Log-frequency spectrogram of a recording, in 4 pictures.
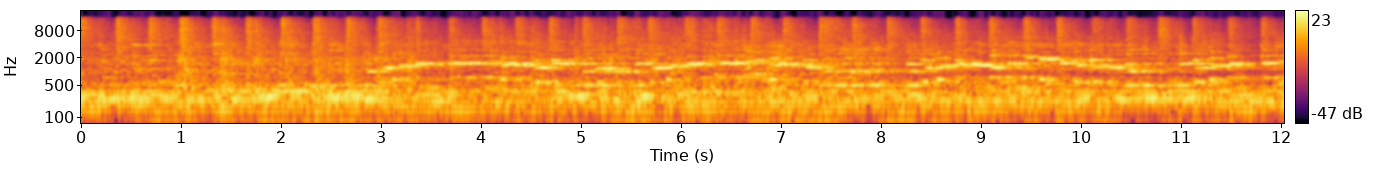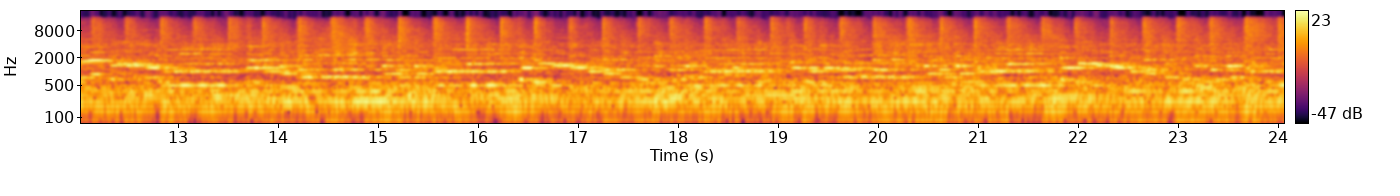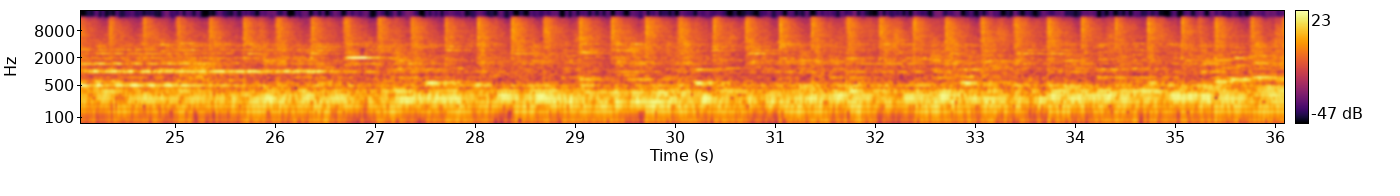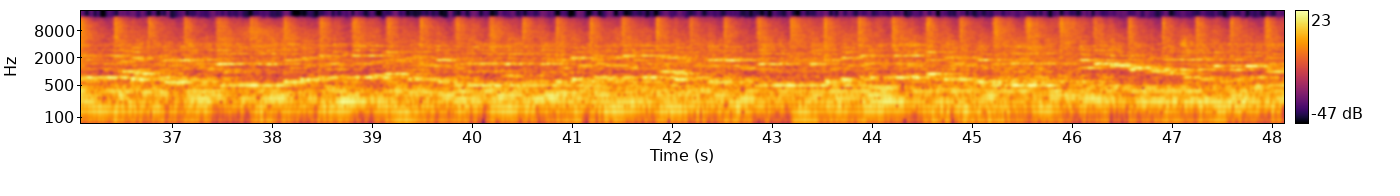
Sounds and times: Music: 0.0s - 48.1s.

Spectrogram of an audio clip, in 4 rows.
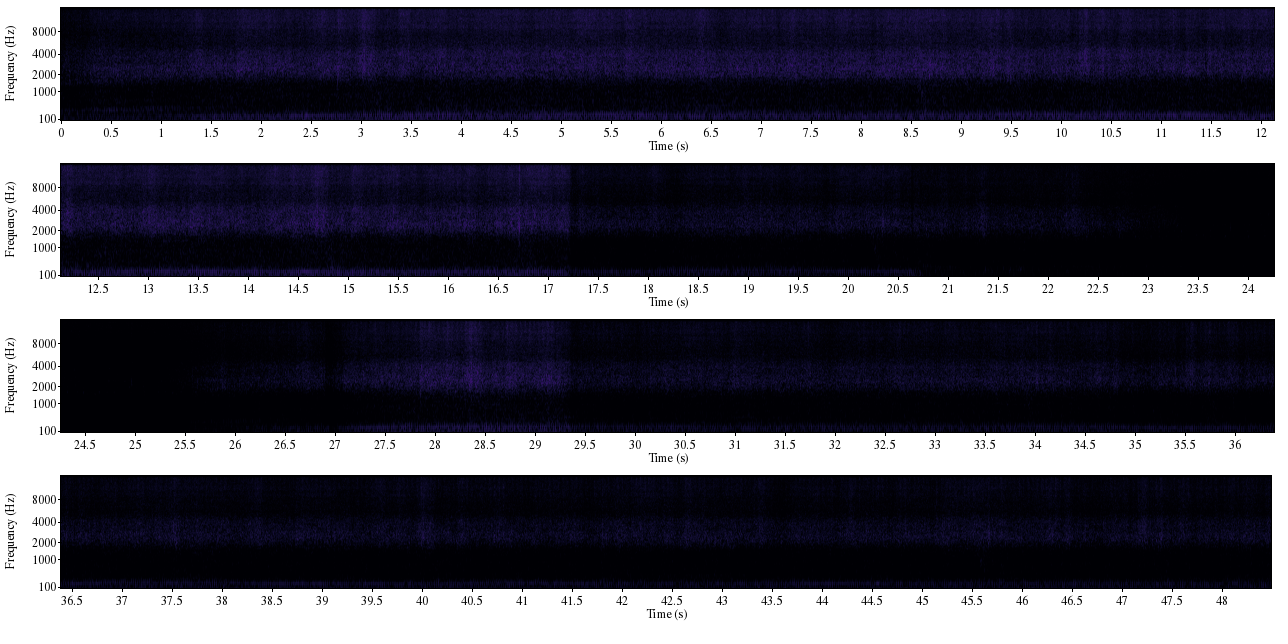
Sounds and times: Motorboat, speedboat: 0.0s - 48.4s.

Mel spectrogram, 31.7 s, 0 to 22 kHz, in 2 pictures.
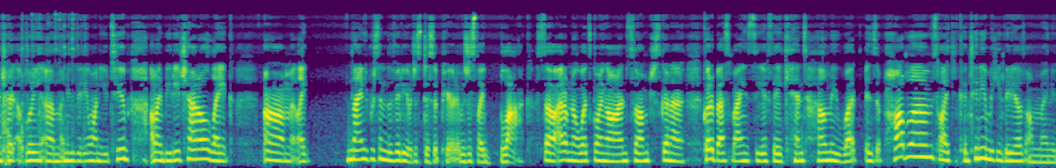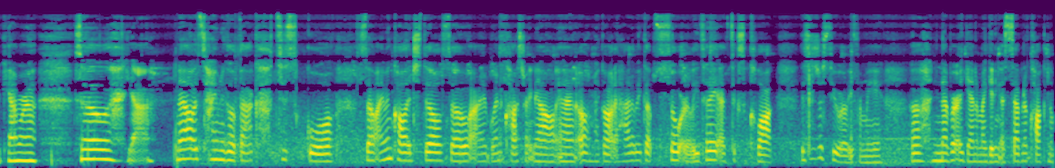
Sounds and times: Speech: 0.0s - 31.6s.

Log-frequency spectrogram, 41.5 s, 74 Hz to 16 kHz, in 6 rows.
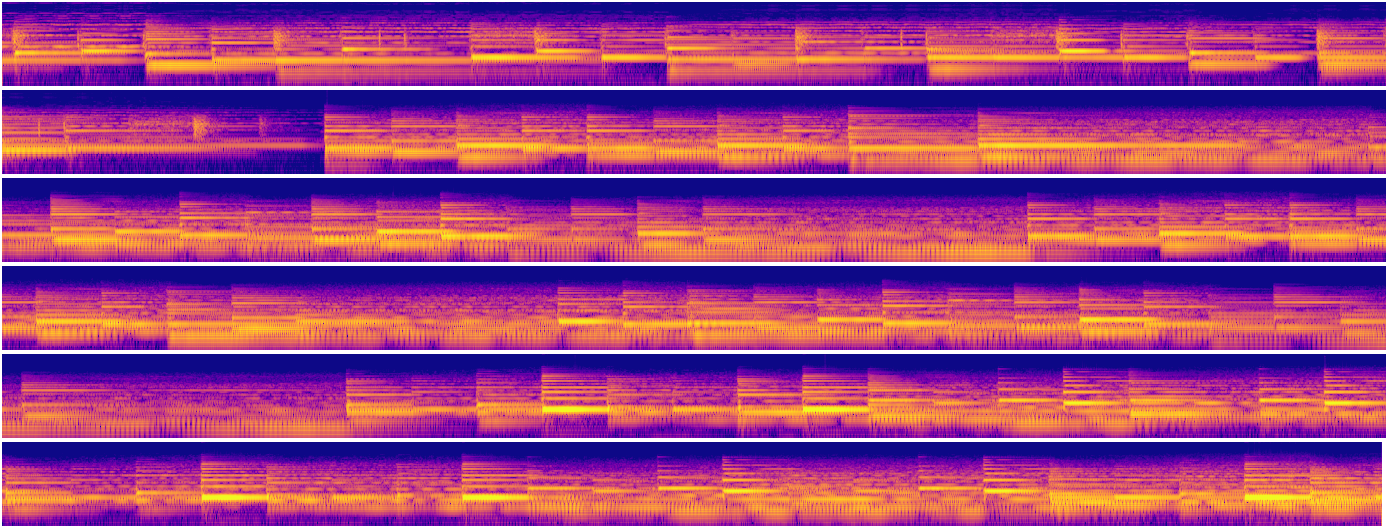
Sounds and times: Music: 0.0s - 41.5s.

